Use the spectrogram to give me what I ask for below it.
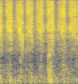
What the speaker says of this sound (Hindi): हाथों को रब करेंगे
